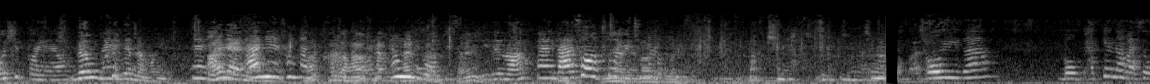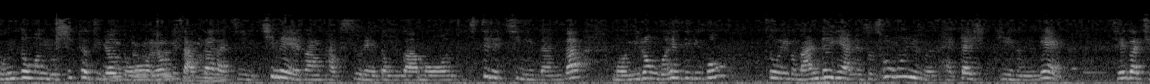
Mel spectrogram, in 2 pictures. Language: Korean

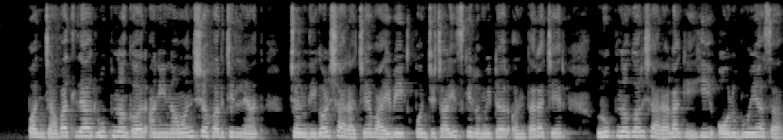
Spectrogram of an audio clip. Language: Konkani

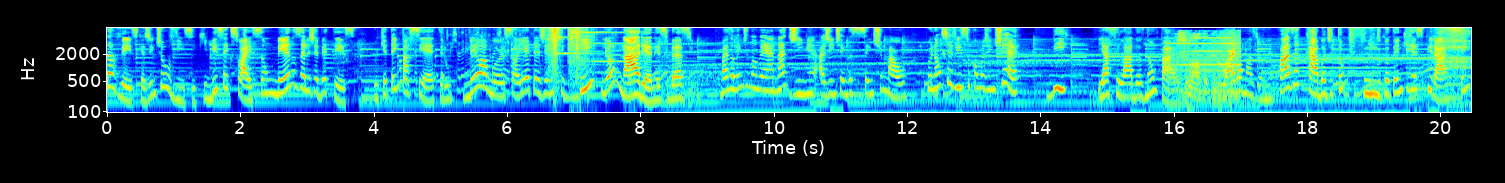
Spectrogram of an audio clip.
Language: Portuguese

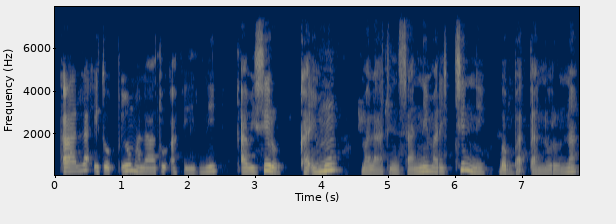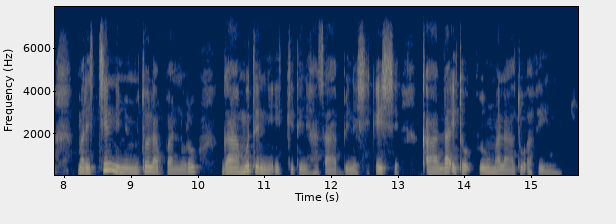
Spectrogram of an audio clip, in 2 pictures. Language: Sidamo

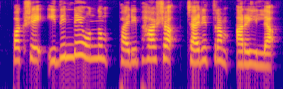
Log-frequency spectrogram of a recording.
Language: Malayalam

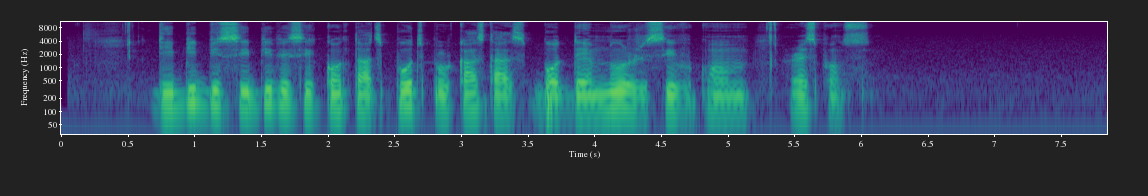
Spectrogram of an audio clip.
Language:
Nigerian Pidgin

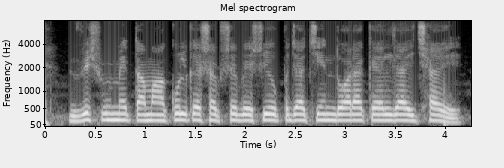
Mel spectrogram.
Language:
Magahi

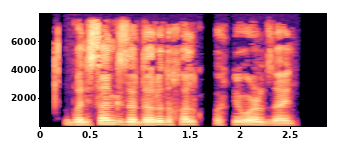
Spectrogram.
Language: Pashto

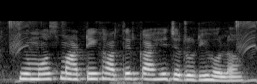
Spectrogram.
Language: Bhojpuri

